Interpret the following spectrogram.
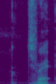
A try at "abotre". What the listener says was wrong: About tre. Tre. It has to roll.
